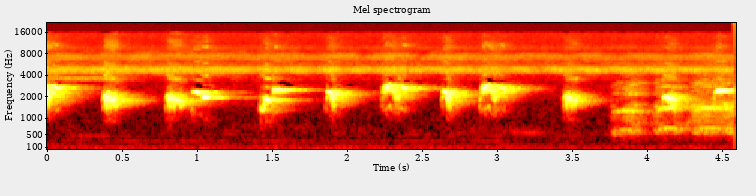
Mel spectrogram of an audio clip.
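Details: Morning song of the crucukan or yellow-vented bulbul: evenly spaced, downward-slurred chirps about two per second, turning into a lower, rougher jumble at the end. A steady high hum continues behind.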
